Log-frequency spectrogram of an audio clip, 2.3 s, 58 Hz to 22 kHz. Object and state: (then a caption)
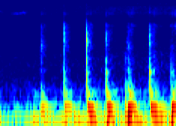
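Solid concrete wall. A living-room concrete wall is tapped by hand seven times. Each tap is a short, hard, dry knock with a clipped ring and a low thud around 130 Hz. The sound is that of solid, very hard concrete.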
